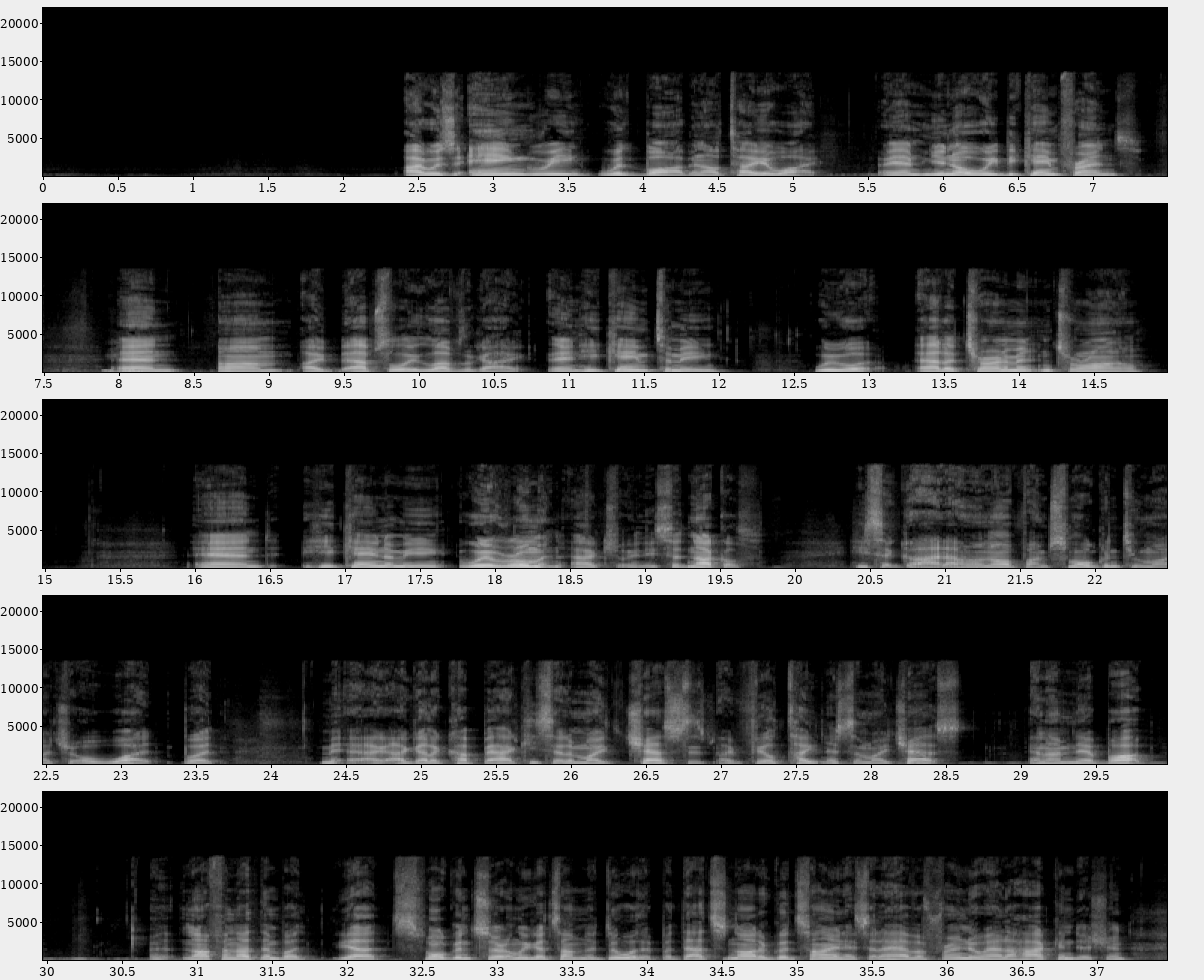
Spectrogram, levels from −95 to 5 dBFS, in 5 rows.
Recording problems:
none

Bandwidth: 13.5 kHz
